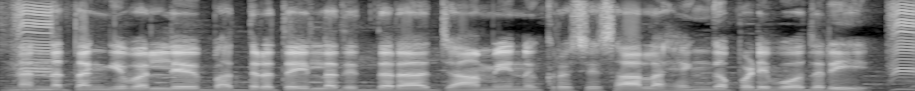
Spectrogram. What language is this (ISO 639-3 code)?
kan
